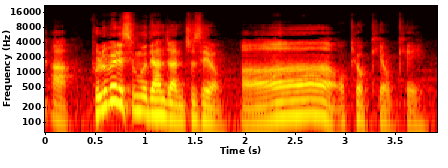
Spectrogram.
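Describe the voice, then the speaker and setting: A man's voice: mid-range voice, wildly swooping pitch, moderate pace, fairly bright tone, a little hiss or hum. A man with a Gyeongsang Korean accent chatting casually on a live stream from his phone, reading viewers' comments, playful and teasing and laughing often.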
